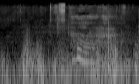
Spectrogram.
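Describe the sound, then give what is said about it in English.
Steady low rumble of strong wind buffeting the microphone, fairly loud throughout, with a voice briefly audible beneath the blustery noise. “Damn, it's really windy.”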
